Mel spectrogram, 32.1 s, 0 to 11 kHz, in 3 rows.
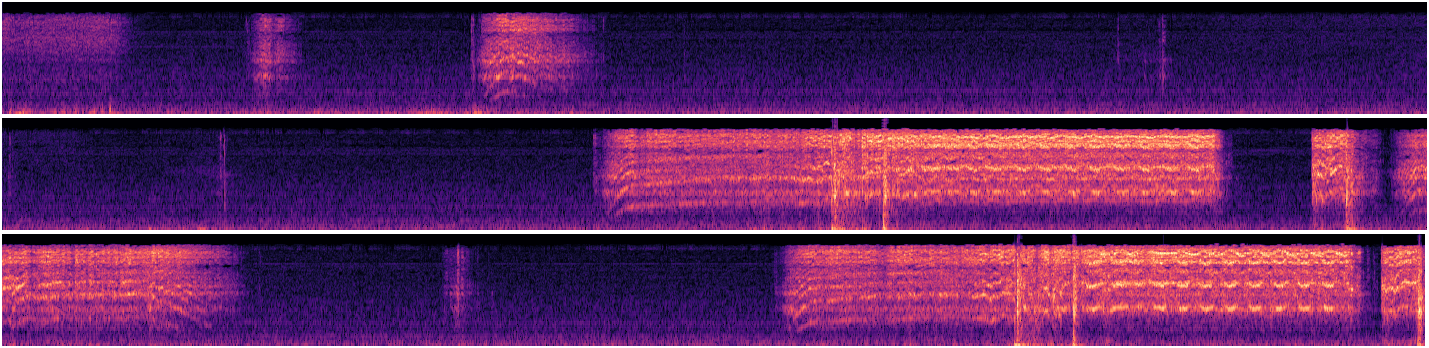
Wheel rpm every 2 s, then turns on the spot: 0, 0, 10, 0, 0, 0, 0, 10, 190, 270, 160, 140, 0, 0, 170, 300.
none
